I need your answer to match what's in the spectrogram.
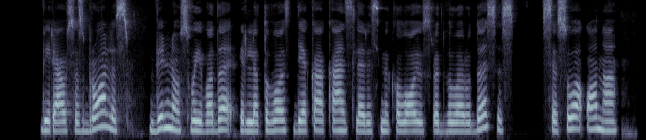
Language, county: Lithuanian, Kaunas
